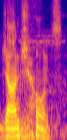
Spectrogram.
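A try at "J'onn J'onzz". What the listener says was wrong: it's like a soft J. It's not like John Jones. Ja. It's like you know Zsa Zsa Gabor. It's kind of like that.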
